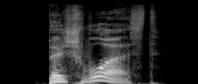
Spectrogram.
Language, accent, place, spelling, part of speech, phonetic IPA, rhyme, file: German, Germany, Berlin, beschworst, verb, [bəˈʃvoːɐ̯st], -oːɐ̯st, De-beschworst.ogg
- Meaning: second-person singular preterite of beschwören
